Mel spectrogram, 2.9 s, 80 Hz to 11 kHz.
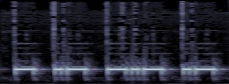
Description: Morse code, heard as a keyed tone, about 16 wpm, 650 Hz. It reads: TAKA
